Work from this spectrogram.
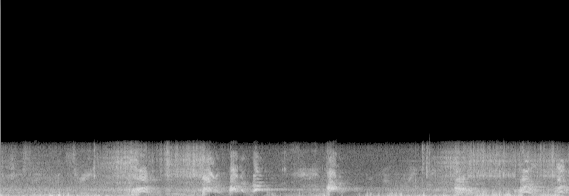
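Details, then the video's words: Two-year-old Shih Tzu barking at a remote-control toy truck: short sharp barks about once a second, over steady background noise and a man's voice. "Shih Tzu and Remote Control Truck Toy"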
